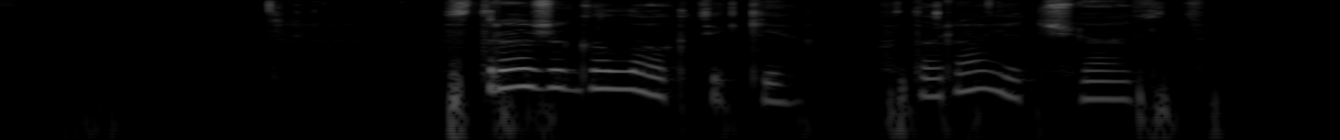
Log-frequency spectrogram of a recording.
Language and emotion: Russian, sad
